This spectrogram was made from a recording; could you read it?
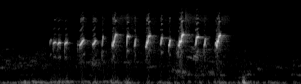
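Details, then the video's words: Male goldfinch (kutilang emas) in lively, chattering form, sung as a lure to prompt other birds: a fast run of about fourteen bright, high twittering notes, each a short rising chirp, delivered in under two seconds with faint low rumble beneath. "kutilang emas gacor dan lincah pancingan ampuh dengan suara merdu"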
